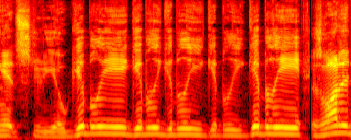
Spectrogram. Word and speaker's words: Ghibli: I think some of my family actually thinks this one's kind of up there in the, favorite Ghibli movies of all time.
